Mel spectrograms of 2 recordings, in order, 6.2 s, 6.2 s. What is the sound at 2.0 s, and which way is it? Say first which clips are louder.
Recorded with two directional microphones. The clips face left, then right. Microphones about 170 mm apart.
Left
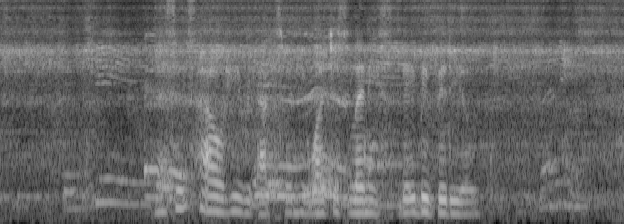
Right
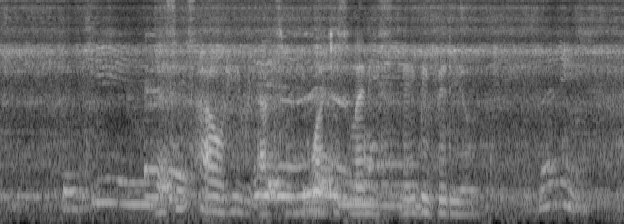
Speech: left 2 dB; 15° left (ahead or behind).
